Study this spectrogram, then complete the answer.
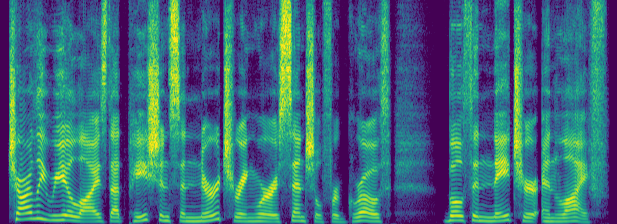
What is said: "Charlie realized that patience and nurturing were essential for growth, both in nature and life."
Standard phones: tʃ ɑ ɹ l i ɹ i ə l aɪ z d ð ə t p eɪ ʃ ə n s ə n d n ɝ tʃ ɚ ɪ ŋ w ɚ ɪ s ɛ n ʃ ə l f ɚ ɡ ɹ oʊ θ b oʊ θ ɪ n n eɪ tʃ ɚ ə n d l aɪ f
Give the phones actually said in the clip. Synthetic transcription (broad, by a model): tʃ ɑ ɹ l i ɹ i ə l aɪ z ð ə t p eɪ ʃ ə n s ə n n ɝ tʃ ɚ ɪ ŋ w ɚ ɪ s ɛ n ʃ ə l f ɚ ɡ ɹ oʊ θ b oʊ θ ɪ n n eɪ tʃ ɚ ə n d l aɪ f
